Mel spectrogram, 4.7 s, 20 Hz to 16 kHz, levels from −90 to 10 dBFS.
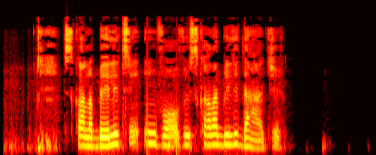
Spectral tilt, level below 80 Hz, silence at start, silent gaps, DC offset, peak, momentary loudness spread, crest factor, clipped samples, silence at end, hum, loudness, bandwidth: -3.5 dB/octave; -56 dBFS; 0.1 s; none; under 0.1%; 0 dBFS; 13 LU; 18 dB; under 0.1%; 1.2 s; none; -15 LUFS; 11.5 kHz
